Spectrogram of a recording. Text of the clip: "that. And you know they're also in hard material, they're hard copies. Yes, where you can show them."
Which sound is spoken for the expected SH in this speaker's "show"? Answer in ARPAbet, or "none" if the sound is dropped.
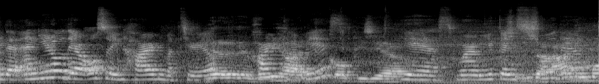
S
